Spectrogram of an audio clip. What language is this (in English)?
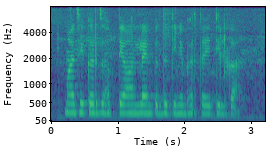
Marathi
